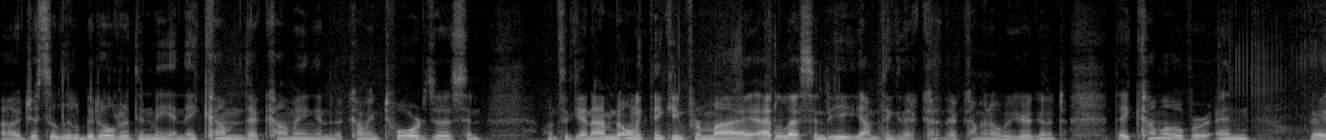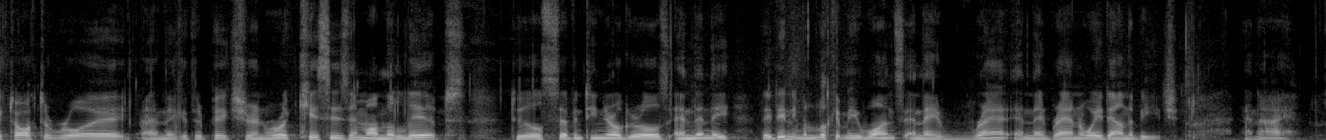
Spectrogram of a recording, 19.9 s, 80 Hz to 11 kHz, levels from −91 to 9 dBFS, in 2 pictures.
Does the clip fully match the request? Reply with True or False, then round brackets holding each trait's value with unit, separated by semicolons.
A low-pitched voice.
True (115 Hz)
